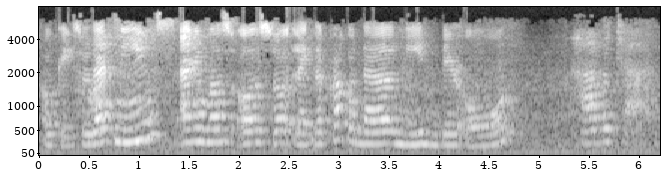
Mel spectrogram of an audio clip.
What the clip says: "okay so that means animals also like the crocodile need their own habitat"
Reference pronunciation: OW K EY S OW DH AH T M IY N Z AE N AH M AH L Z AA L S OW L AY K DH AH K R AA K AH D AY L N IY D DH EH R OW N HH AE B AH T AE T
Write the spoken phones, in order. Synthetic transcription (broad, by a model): OW K EY S OW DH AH T M IY N S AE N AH M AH L S AA L S OW L AY K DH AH K R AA K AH D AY L N IY D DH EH R OW N HH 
